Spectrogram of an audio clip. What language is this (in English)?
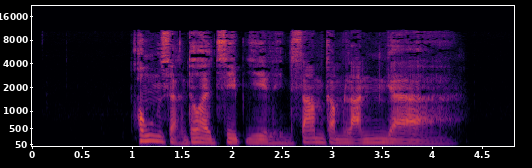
Cantonese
